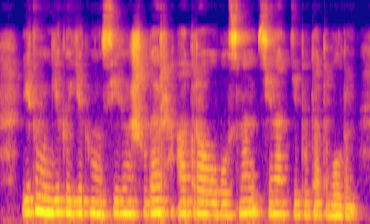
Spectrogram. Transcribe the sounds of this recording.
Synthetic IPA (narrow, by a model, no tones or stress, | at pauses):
je̞kʲɪməɴje̞kʲɪje̞kʲɪməɴse̞ɡʲɪznʃɪʒəlˠd̪ɑɾɑt̪əɾɑwwo̞bəlˠəsənɑnsʲe̞nat̪̚d̥ʲe̞put̪at̪əbo̞lˠd̪əm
